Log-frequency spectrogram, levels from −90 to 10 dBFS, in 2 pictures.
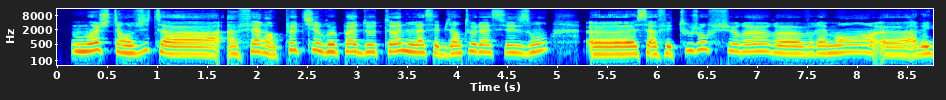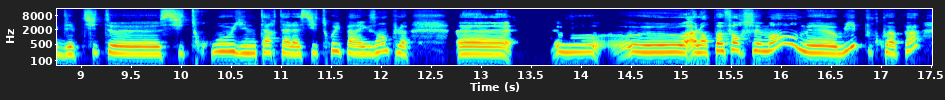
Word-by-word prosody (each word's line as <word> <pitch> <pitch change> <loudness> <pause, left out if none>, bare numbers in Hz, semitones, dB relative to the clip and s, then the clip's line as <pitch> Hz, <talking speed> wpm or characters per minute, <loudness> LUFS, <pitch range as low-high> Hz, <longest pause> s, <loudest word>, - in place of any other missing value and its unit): Moi, 250 +3 +4
je 290 0 -3
t'invite 235 +2 0
à 190 -3 +4
à 195 0 -1
faire 240 +1 0
un 185 - 0
petit 280 +8 -2
repas 240 0 +2
d'automne, 240 +3 +1
là, 225 -1 +3
c'est 215 -3 -2
bientôt 210 +6 -1
la 235 -1 +1
saison. 225 +4 -3 0.4
Heu, 190 +1 +6
ça 195 -1 +2
fait 195 0 -2
toujours 275 +7 -4
fureur, 250 -2 -2
heu, 200 -1 +3
vraiment, 215 +3 -1
heu, - - -3 0.3
avec 190 +3 0
des 190 +2 -3
petites, 225 +5 -12
heu, 195 -2 +2
citrouilles, 215 +4 -4
une 210 0 -3
tarte 220 0 -6
à 205 - 0
la 195 0 0
citrouille, 230 +6 -7
par 215 -2 -3
exemple. 205 +1 -4 0.5
Heu, 190 -1 +2 0.5
ou 230 0 -4 0.3
ou 230 -1 +3
alors 220 0 +4
pas 265 +1 +2
forcément, 270 0 -1 0.2
mais, 220 -6 +2
heu, 200 - +3
oui, 245 - 0
pourquoi 220 -3 -4
pas? 255 - -5
225 Hz, 160 wpm, -22 LUFS, 195-245 Hz, 0.5 s, Heu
